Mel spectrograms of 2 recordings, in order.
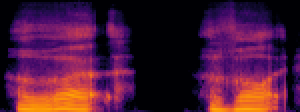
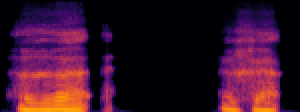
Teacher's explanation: It's an uvula sound. It goes from the back of your throat, and it's vibrate like as I said, it's like R in French, and I think it has no equivalent in English.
